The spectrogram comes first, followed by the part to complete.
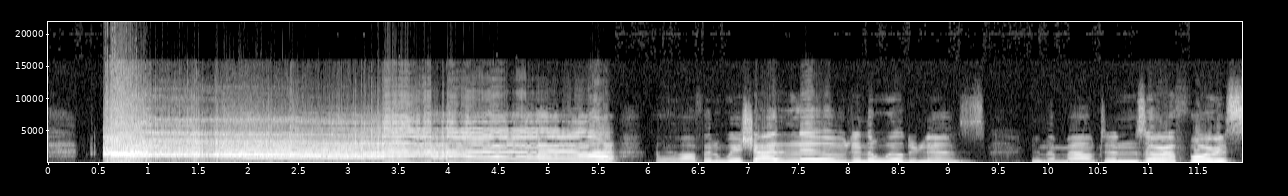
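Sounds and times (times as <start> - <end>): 
baby screaming and crying: 0.5 - 5.7
speech: 6.4 - 11.9.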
